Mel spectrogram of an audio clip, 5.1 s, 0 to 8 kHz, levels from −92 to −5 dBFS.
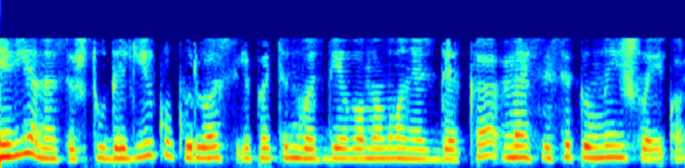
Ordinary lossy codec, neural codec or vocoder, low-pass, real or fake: AAC, 16 kbps; codec, 32 kHz, 1.9 kbps, SNAC; 7.2 kHz; fake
